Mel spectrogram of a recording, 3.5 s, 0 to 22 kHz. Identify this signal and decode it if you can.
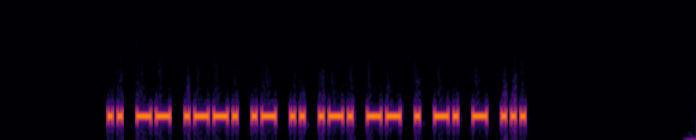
Morse code, heard as a keyed tone, about 52 wpm, 700 Hz. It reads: IMPAIRMENTS
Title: Sets of 5 Words Encore - New Word Drill - 50wpm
